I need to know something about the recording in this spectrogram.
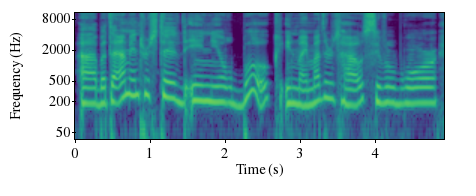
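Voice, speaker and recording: A woman hosting a radio interview, speaking unhurriedly with filler pauses into a close studio mic. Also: mid-range voice, mellow, clean tone, no echo. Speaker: radio host.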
